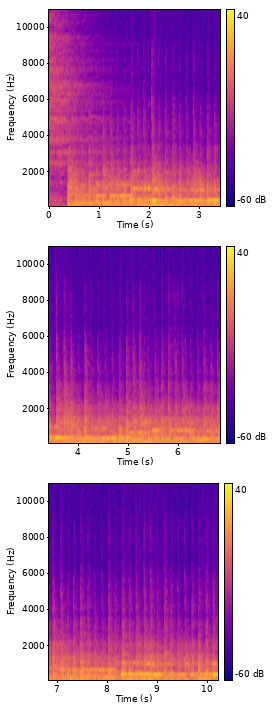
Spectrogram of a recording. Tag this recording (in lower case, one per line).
playing tympani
